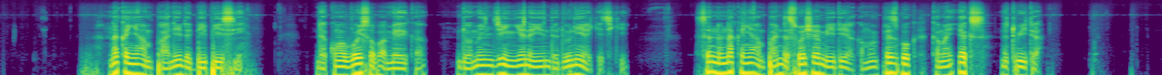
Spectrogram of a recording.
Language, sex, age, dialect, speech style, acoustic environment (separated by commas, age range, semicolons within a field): Hausa, male, 35-44, Nigeria - Kano, happy, appliances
